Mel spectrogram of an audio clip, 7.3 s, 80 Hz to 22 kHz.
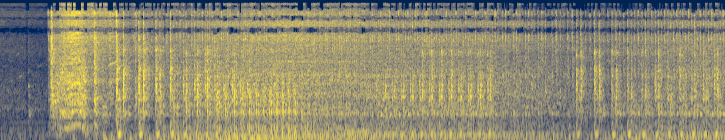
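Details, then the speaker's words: John Deere 650 two-cylinder diesel tractor after head gasket replacement, coolant refilled: quick short crank, fires and settles into steady even two-cylinder putter with no knocks; healthy start and idle, owner pleased. "Yes, I love it. Sounds really good."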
